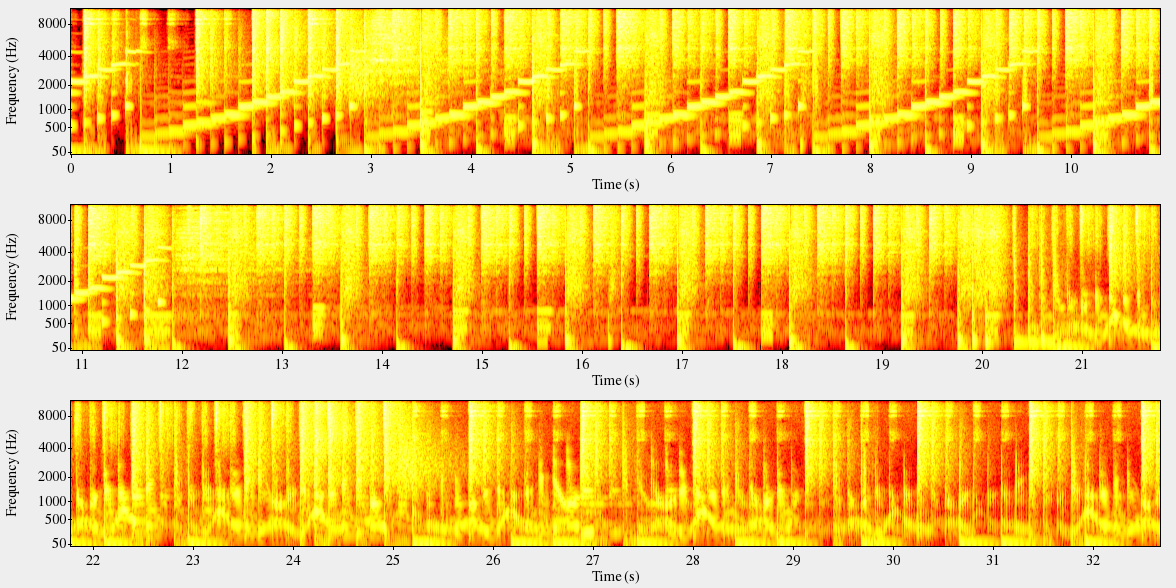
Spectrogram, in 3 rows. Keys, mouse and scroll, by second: 0.0-0.6 scroll up 1, 1.3-4.2 drag, 4.2-12.3 drag, 12.7-18.6 drag, 18.6-20.4 drag, 20.4 F4, 20.8 scroll up 1, 22.2-25.2 drag, 25.2 click, 26.1 click, 26.5 F4, 28.0 click, 29.2 ctrl+g, 29.4 click, 31.3 click.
